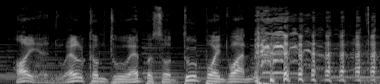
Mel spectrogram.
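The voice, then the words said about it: Vampire-like Spanish count accent. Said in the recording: “Just don't do the accents. ... And what was that? Like, kind of a vampire? ... It was Spanish Count.”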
